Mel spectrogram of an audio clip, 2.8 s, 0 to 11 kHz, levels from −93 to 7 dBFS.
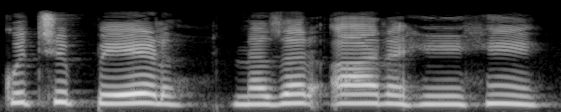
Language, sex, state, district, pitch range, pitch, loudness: Hindi, female, Madhya Pradesh, Bhopal, 240-270 Hz, 260 Hz, -15 LUFS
